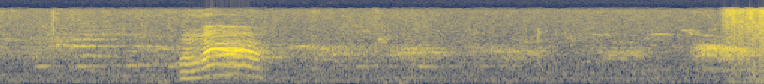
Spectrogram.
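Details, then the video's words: Eclectus parrot kept at home in Nawalapitiya, Sri Lanka, giving a single harsh, nasal squawk with stacked harmonics lasting about half a second, rising then falling, over a quiet background hiss with a brief rustle at the end. "Eclectus Parrot"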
